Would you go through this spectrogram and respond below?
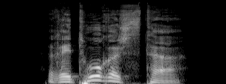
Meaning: inflection of rhetorisch: 1. strong/mixed nominative masculine singular superlative degree 2. strong genitive/dative feminine singular superlative degree 3. strong genitive plural superlative degree
- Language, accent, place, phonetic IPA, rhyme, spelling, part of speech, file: German, Germany, Berlin, [ʁeˈtoːʁɪʃstɐ], -oːʁɪʃstɐ, rhetorischster, adjective, De-rhetorischster.ogg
